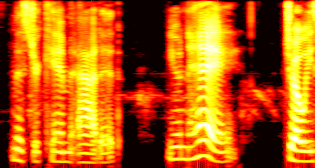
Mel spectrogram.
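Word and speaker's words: Unhei: Joey she nodded slowly yes it's pronounced Yun and it means Grace Mr Kim added Yun Joey said slowly and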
